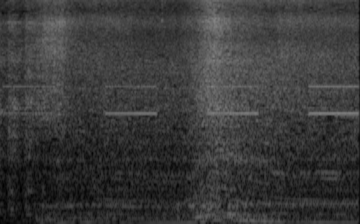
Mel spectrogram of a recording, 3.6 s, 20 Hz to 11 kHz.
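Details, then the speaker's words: 2005 Subaru Forester on road test after rear sway bar links: engine pulls cleanly and evenly moving off, no stumble or misfire under load, only road and cabin noise; running well. "oh yeah this thing is running peak"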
